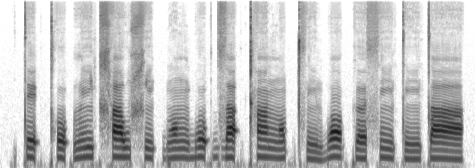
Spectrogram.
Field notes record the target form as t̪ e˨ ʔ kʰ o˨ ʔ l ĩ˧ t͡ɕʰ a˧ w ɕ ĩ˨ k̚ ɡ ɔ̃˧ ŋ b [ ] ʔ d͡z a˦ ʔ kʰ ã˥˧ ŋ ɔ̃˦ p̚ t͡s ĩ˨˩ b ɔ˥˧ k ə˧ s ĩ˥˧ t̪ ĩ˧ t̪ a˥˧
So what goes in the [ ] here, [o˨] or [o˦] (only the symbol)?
o˦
